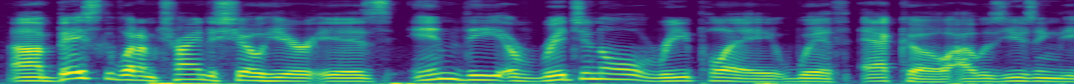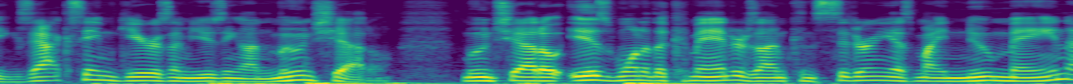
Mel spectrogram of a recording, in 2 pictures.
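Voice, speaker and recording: Slightly hoarse man rambling over gameplay. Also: mid-range voice, dry recording. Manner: rambling, restarts often, thinks aloud. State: slightly hoarse, losing his voice. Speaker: game channel host. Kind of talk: casual gameplay commentary.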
